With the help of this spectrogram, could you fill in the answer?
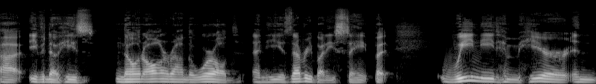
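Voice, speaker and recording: A man with an American accent talks at a moderate pace in a normal speaking voice, medium in pitch with ordinary variation. The recording is very clean, dry and close, with no echo and a silent background. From US Northeast, New Jersey. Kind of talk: casual interview.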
